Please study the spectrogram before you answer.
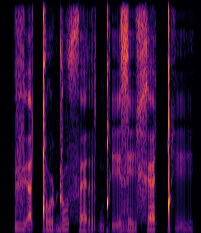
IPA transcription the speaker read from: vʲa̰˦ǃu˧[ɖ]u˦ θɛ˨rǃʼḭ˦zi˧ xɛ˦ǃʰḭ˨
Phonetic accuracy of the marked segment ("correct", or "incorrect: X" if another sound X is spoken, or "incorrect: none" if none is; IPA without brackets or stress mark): correct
